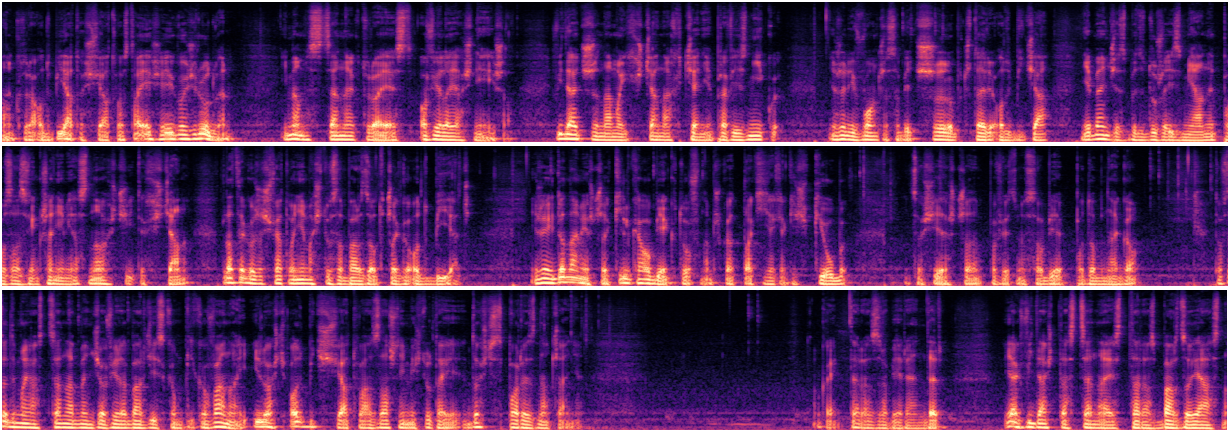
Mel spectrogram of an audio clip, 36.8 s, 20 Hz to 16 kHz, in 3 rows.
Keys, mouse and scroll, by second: 15.5 Escape, 16.6 shift+a, 18.7 click, 21.3 shift+d, 23.7 click, 24.3 shift+d, 25.8 click, 28.6 s, 29.6 click, 30.2 shift+d, 32.0 click.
